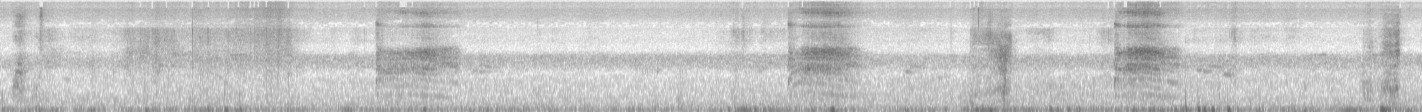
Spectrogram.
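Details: Squirrel giving loud chirps: three hoarse, rasping bursts spaced roughly four seconds apart, each under a second with downward-sliding overtones, against constant low-pitched background rumble.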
